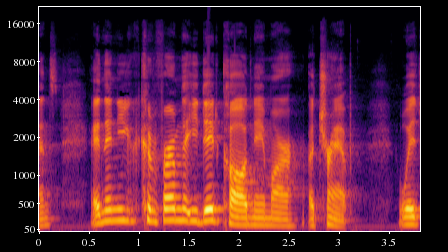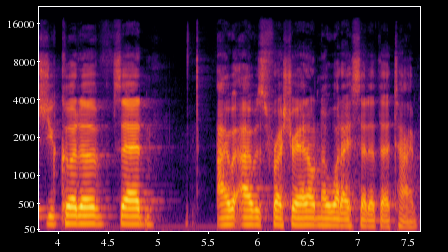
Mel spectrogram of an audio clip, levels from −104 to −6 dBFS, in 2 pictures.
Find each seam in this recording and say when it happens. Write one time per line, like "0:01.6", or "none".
none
